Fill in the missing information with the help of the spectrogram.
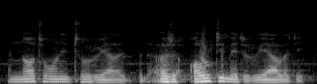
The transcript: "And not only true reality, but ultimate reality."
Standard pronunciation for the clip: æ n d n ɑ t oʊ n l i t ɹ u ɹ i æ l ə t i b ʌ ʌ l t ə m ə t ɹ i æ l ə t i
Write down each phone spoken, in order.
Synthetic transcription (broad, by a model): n n ɑ t oʊ n l i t u ɹ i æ l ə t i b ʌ ʌ l t ə m ə t ɹ i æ l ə t i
